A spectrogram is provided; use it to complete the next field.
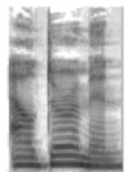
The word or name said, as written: Alderamin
